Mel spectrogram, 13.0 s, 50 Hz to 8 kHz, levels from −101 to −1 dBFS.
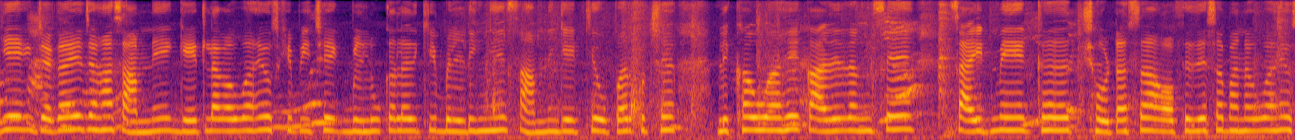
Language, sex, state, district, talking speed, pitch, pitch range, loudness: Hindi, female, Bihar, Lakhisarai, 180 wpm, 255 Hz, 245-265 Hz, -20 LUFS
